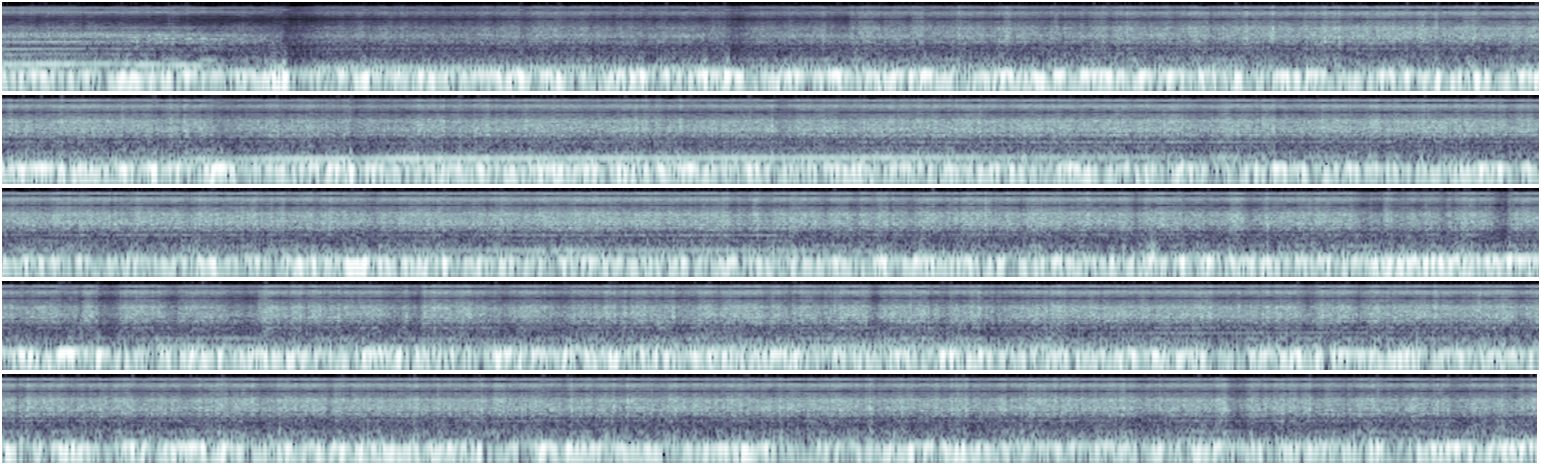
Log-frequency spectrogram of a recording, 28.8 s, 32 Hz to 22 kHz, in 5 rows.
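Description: Lotus Elise engine pulling steadily uphill, heard from the open cockpit under a heavy rush of wind and road noise. Its note climbs slowly and falls away briefly about a second in and again about 14 seconds in, then carries on at a lower pitch.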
